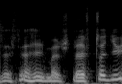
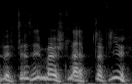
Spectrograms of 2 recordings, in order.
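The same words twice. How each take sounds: First: Said in the usual way. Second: "There's nothing much left of you" said higher, with more weight; emphatic re-quote. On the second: Retold or imitated. Old man stressing his brother's exact words. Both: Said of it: "That's the very words he said".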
